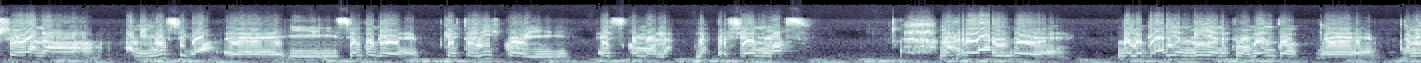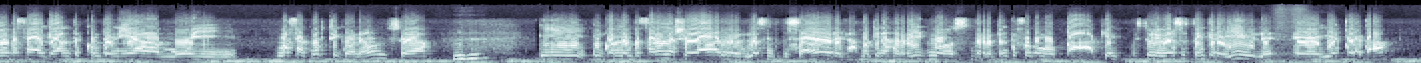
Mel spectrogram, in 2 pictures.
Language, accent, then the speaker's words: Spanish; Salto, Uruguay; moved away as an adult; now in Montevideo, Uruguay; Soy de Salto, Uruguay, pero nacida en Salto.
